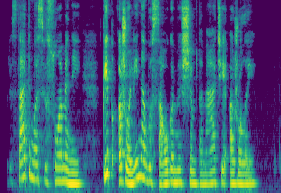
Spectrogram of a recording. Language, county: Lithuanian, Utena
